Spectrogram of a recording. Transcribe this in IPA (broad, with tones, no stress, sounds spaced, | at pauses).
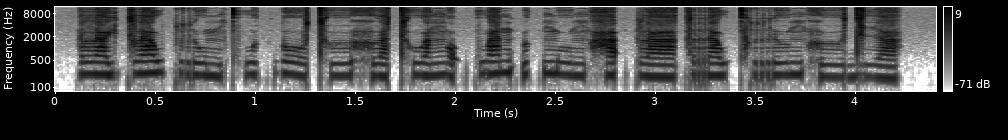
l a˧ j k l a˥˩ w p r uː˨˩ m kʰ w ɯ˦˥ k̚ l oː˨˩ tʰ ɯː˧ h ɯ˩˦ a̯ tʰ u˦˥ a̯ ŋ ɔ˦˥ ʔ k w a˥˩ n ʔ ɯ˥˩ k̚ m uː˦˥ ŋ h a˥˩ ʔ p l aː˦˥ k r a˥˩ w kʰ r ɯː˥˩ ŋ h ɯː˦˥ d i˧ a̯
